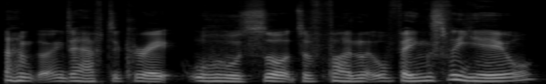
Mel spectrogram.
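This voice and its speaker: A man's voice: mid-range voice, normal speed, no room sound, studio quality, close to an everyday voice. A British man playing a cruel, doting sorcerer in an ASMR roleplay, cooing baby talk with smug menace. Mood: doting, menacing. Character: gloating, doting, cruel male sorcerer captor.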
